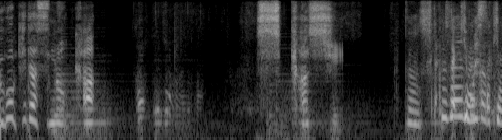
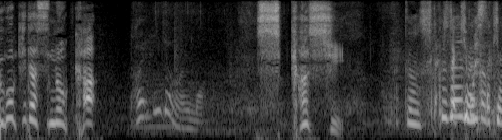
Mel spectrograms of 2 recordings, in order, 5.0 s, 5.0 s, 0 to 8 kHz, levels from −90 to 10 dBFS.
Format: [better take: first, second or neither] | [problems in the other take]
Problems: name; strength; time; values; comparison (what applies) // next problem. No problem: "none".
second | noise reduction (neural separator model SepFormer DNS4)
